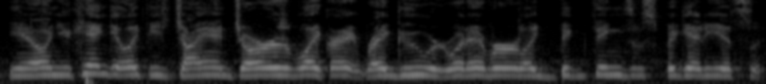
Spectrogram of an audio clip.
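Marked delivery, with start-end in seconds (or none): none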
